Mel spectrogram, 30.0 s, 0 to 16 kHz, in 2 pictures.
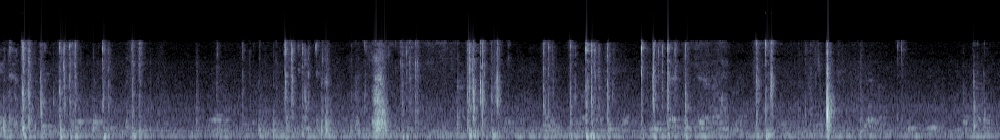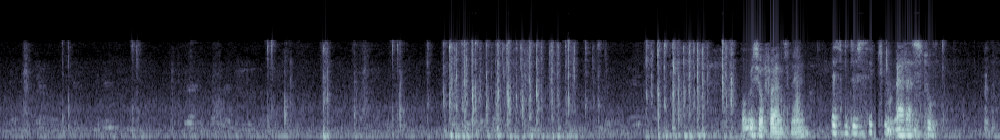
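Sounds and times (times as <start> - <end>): computer keyboard typing: 0.2 - 2.2, 3.2 - 6.4, 7.0 - 10.4, 11.3 - 12.3, 19.8 - 24.1, 24.7 - 26.1.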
